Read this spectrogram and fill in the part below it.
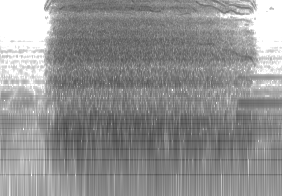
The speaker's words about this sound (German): Ja, du kannst die Augen gerne schließen, entspann deinen Körper, lass ihn ganz entspannt da sitzen oder da liegen und atme mit mir einfach ein paar Mal tief ein und aus. Tief ein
